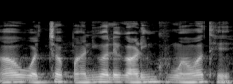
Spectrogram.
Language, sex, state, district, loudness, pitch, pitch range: Chhattisgarhi, male, Chhattisgarh, Rajnandgaon, -17 LUFS, 110 Hz, 100-115 Hz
